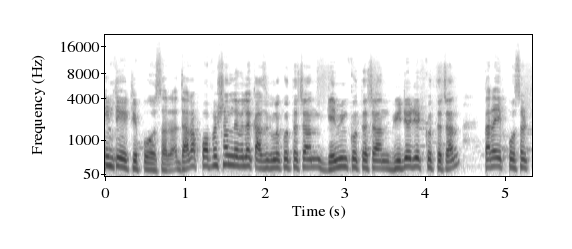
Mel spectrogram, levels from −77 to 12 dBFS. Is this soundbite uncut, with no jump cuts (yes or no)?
yes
